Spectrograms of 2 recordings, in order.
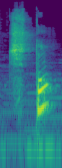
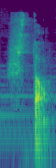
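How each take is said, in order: First: It is read exactly letter by letter. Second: It is said with a different first sound. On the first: The speaker calls it wrong. "No что" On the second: The speaker calls it right. "sino что"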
